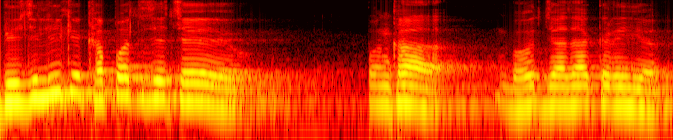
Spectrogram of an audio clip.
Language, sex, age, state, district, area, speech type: Maithili, male, 30-45, Bihar, Supaul, rural, spontaneous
